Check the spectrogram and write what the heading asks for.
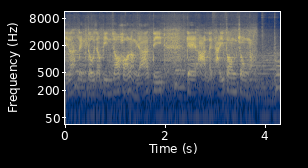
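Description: Speech only: a man speaking Chinese, the voice thin and band-limited like a broadcast feed.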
